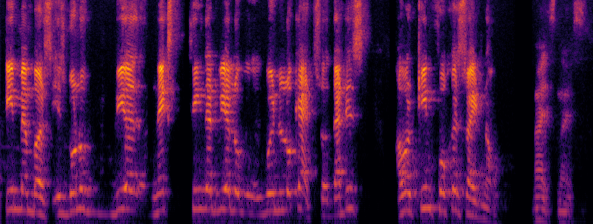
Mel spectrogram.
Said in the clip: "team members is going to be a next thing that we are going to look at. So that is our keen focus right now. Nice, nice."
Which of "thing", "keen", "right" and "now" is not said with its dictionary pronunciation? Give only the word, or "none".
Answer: thing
